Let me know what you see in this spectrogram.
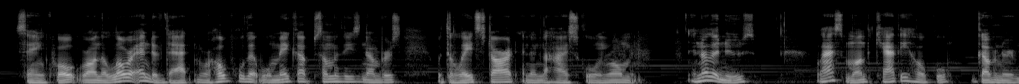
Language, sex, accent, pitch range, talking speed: English, male, American, 90-110 Hz, 230 wpm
